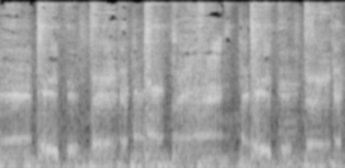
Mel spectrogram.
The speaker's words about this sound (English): I invented a new dance using my burps. Check it out.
